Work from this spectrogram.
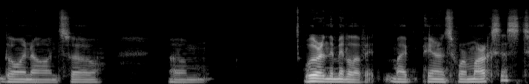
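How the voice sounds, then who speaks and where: Speech proceeds at a moderate pace. The intonation is fairly even. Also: man. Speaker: entrepreneur and former refugee. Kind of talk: interview. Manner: halting.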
